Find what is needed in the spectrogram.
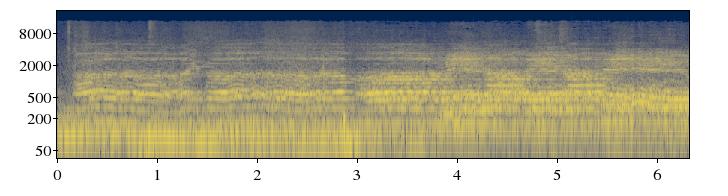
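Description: Coptic Orthodox liturgical chant: voices singing long, drawn-out, wavering melodic lines in a liturgical response during the Eucharistic prayer.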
